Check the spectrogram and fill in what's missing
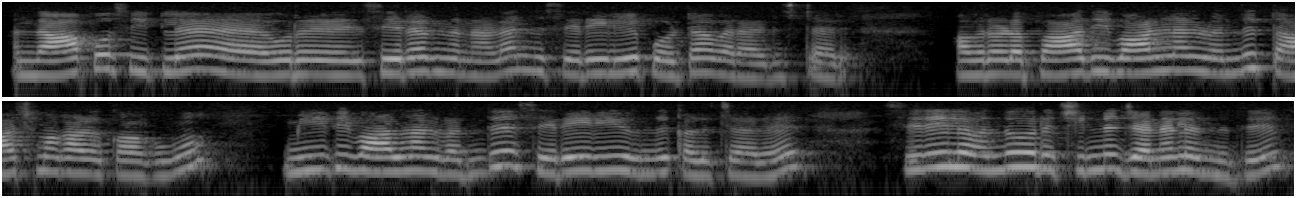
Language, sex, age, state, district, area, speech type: Tamil, female, 18-30, Tamil Nadu, Namakkal, rural, spontaneous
